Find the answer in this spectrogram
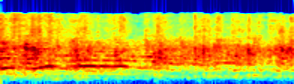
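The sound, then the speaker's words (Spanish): Loud applause from the Sevilla football squad after their coach's Christmas team talk: a thick, continuous clatter of many hands clapping, unbroken from start to finish. “aplauso, que os lo merecéis”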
